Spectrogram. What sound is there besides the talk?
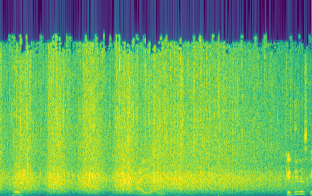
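studio audience applause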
